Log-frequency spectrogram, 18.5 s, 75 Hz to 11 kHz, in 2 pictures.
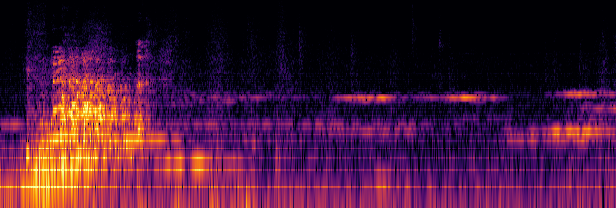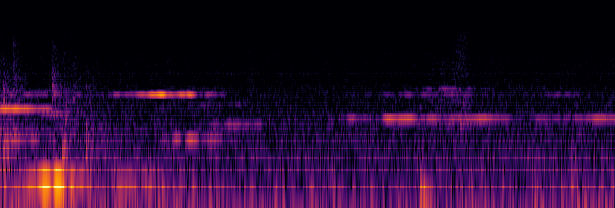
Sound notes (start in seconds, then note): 0.4 laughing; 3.6 high pitched sound playing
